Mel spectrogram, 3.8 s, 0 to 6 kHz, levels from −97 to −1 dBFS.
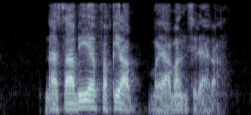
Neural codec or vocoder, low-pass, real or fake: vocoder, 44.1 kHz, 128 mel bands, Pupu-Vocoder; 5.4 kHz; fake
